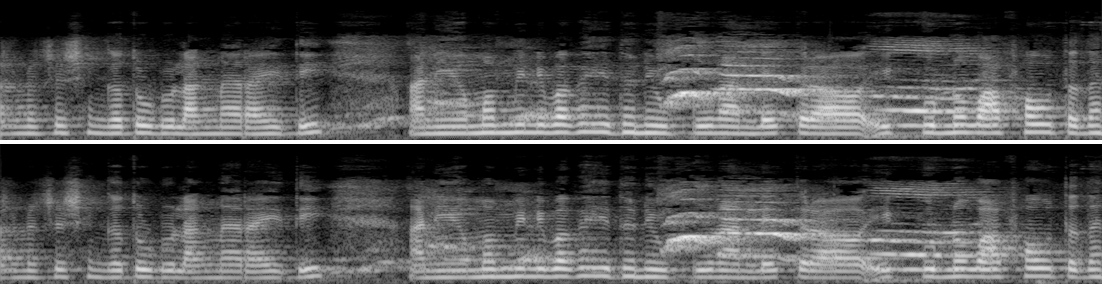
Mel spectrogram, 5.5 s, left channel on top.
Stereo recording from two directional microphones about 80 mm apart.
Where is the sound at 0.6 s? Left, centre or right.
Left.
